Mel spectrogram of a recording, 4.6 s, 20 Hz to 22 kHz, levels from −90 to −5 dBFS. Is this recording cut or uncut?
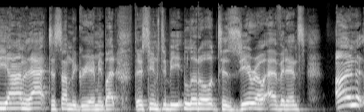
cut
